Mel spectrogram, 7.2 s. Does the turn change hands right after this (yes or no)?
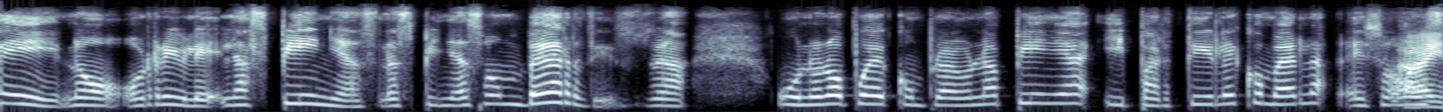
yes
